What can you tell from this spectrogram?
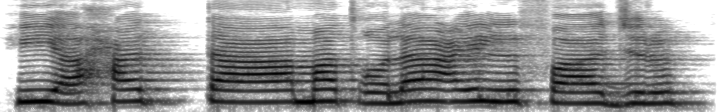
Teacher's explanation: مطلع الفجر، فجر، را یہاں پہ موٹی پڑھی جائے گی کیونکہ را ساکن ہو جائے گی، را ساکن سے پیچھے زبر کی حرکت ہے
